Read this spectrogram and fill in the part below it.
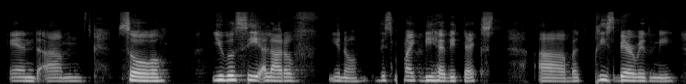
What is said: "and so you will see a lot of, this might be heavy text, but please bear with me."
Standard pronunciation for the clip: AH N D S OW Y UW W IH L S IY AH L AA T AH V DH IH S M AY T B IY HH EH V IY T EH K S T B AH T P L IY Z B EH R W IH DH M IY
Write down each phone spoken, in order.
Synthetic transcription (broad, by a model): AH N D S OW Y UW W IH L S IY AH L AA T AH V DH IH S M AY T B IY HH EH V IY T EH K S T B AH T P L IY S B EH R W IH DH M IY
